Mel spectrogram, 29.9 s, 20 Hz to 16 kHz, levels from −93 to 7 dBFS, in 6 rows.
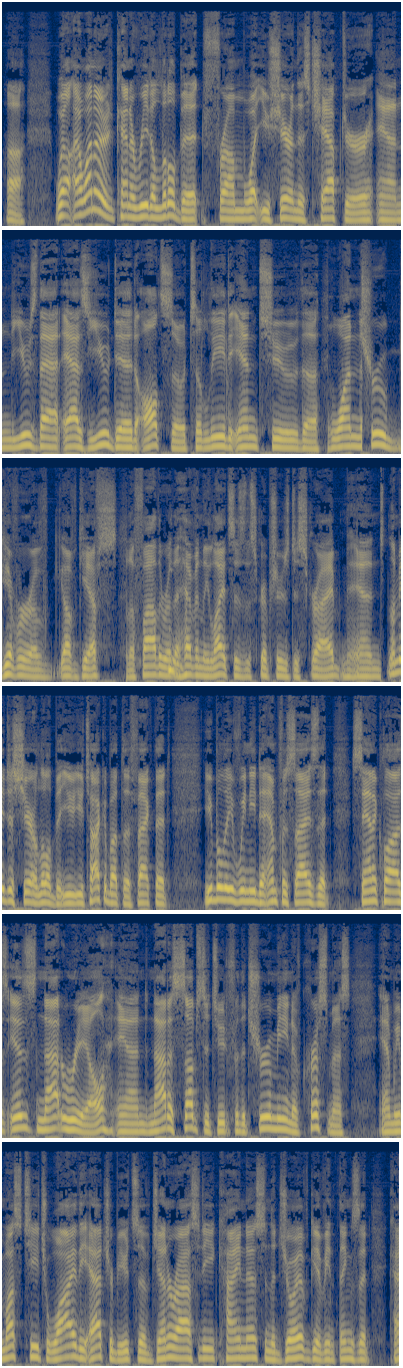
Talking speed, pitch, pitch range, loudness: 200 wpm, 140 Hz, 125-160 Hz, -15 LUFS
